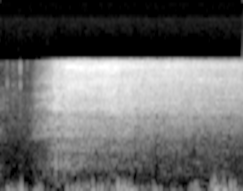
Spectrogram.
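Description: A steady hiss that starts about half a second in and holds evenly.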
